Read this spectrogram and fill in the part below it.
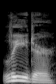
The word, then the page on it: leader: American English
